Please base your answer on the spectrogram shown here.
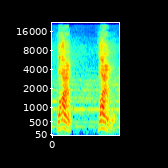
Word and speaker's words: Lille: Lille or Lille, depending on how you want to pronounce it. Lily, I don't know.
